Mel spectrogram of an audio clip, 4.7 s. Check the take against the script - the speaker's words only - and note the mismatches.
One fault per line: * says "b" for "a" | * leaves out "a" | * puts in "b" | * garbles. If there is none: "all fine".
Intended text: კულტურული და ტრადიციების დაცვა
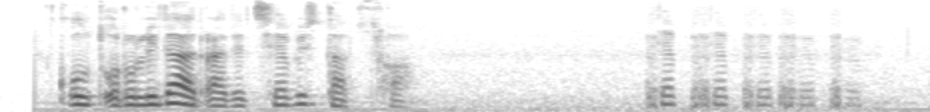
all fine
